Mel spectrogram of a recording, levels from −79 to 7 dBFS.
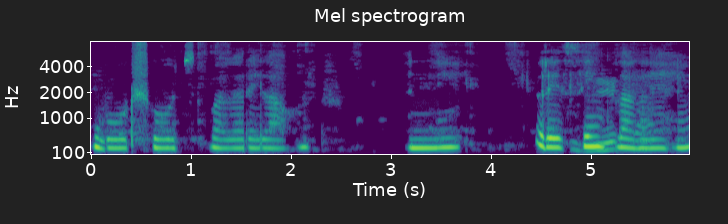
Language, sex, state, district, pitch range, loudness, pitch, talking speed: Marathi, female, Maharashtra, Chandrapur, 225-245 Hz, -17 LUFS, 230 Hz, 70 wpm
